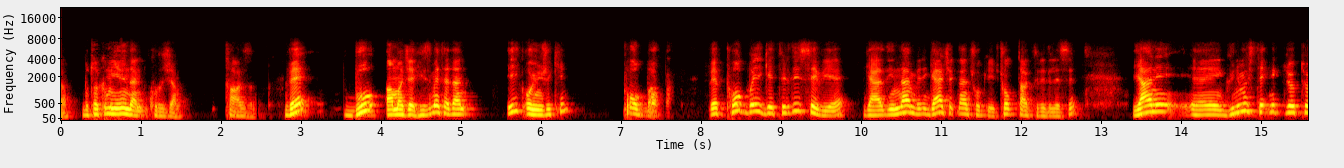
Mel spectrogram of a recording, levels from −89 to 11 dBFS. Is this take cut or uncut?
cut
